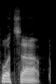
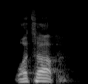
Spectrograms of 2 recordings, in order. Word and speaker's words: WhatsApp: It's WhatsApp, by the way. WhatsApp. – What's up? – WhatsApp. – App? – App. It's an app. – The A is silent? – No. Ah. What's app? – Up. What's up? I'll never get it right.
